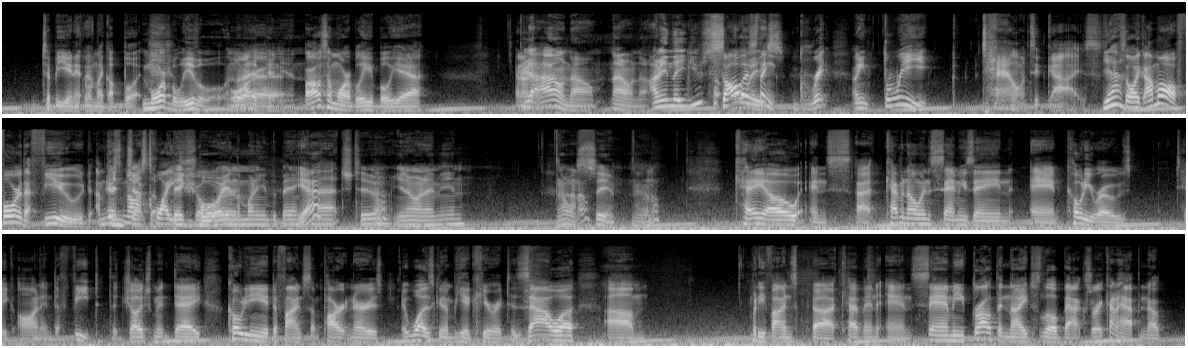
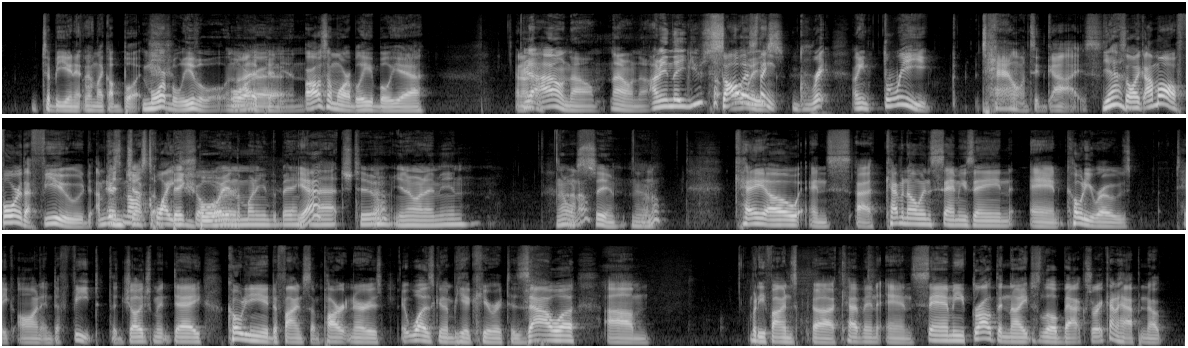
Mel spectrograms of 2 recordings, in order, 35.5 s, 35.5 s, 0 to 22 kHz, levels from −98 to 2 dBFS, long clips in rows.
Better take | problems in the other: second | low rumble; faint; throughout; 25 dB below the speech

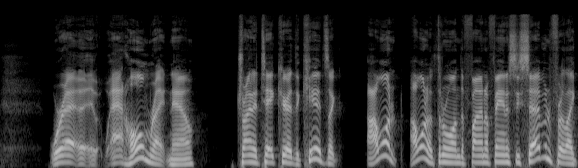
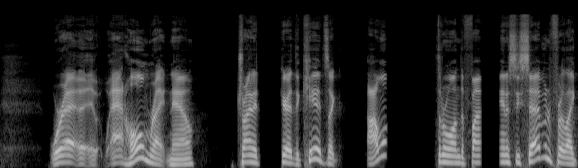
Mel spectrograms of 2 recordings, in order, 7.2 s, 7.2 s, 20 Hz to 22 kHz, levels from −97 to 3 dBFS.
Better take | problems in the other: first | audio cutting out; at 3.5 s, at 5 s for 0.5 s and at 6 s

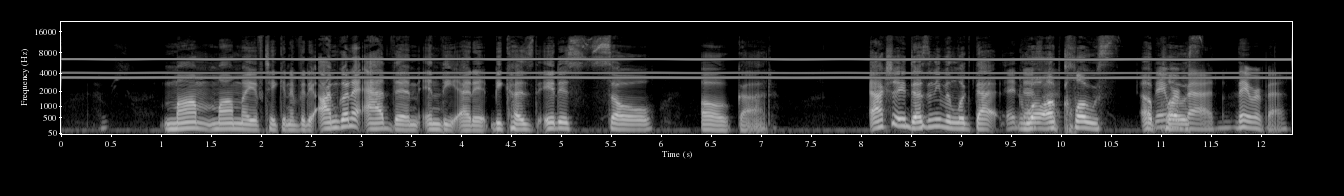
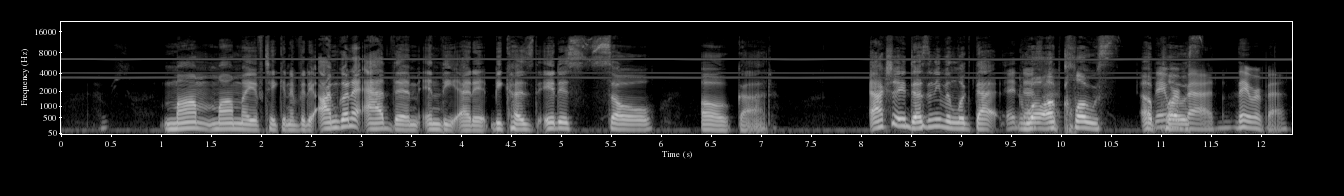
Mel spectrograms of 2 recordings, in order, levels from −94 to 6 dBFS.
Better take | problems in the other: second | high-pitched whine; loud; throughout; 6.5 kHz, 6 dB below the speech; faint in the second

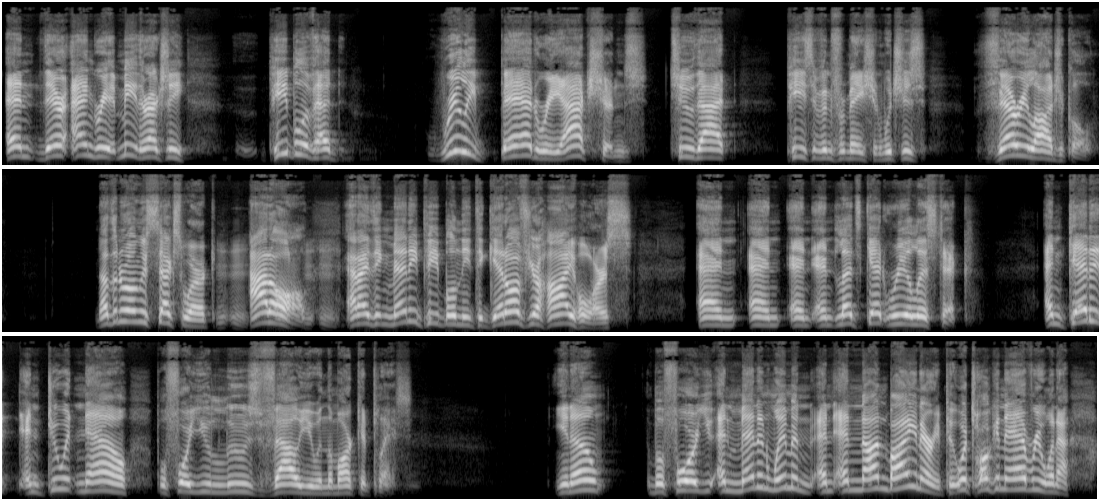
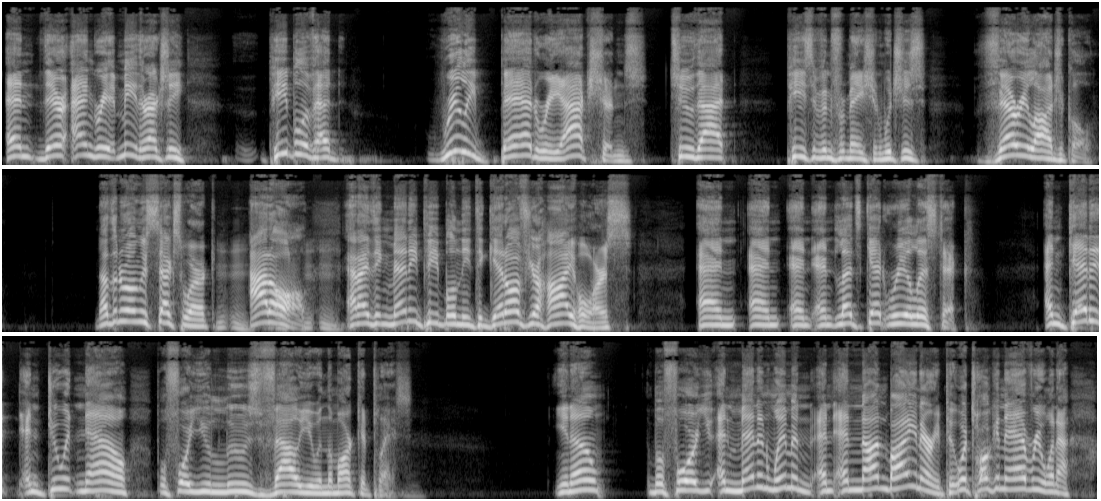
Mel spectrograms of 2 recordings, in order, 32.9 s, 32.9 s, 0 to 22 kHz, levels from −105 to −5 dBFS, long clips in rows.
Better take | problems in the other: second | thin; very; fading below 350 Hz

